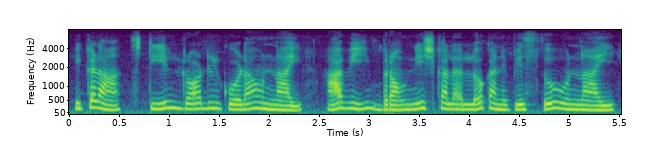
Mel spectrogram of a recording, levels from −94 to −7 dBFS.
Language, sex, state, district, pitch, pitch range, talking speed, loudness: Telugu, female, Telangana, Hyderabad, 185 Hz, 170-205 Hz, 120 wpm, -17 LUFS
